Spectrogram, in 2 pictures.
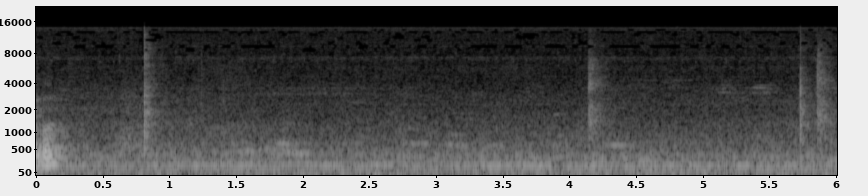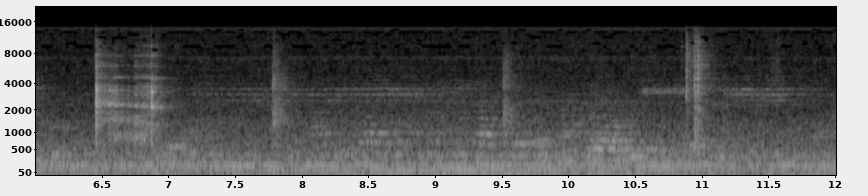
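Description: A metal ladle clinks against a pan and a bowl.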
